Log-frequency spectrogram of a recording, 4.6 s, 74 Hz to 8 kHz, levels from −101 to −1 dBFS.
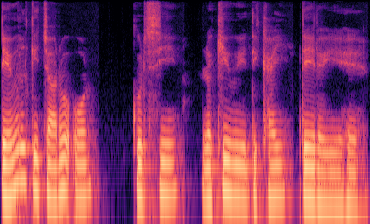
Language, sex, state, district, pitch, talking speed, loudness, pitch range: Hindi, male, Arunachal Pradesh, Lower Dibang Valley, 125 Hz, 140 wpm, -19 LUFS, 120-135 Hz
